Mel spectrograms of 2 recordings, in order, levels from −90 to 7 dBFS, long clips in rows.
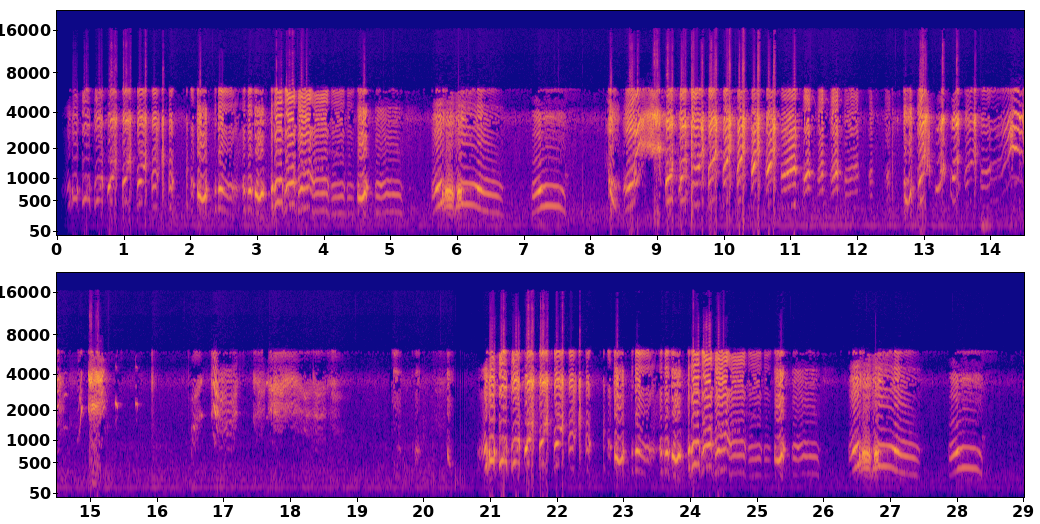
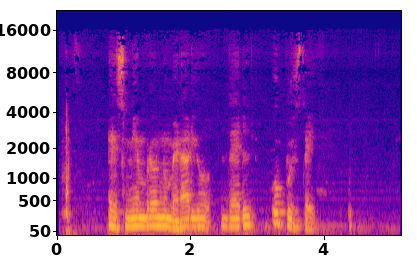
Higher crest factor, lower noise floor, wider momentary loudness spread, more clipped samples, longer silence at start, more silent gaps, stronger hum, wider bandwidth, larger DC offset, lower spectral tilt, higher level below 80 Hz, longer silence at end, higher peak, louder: about the same, 18 dB vs 14 dB; first, -56 dBFS vs -46 dBFS; first, 22 LU vs 15 LU; neither; about the same, 0.15 s vs 0.1 s; neither; neither; first, 17 kHz vs 15 kHz; neither; second, 2.5 dB/octave vs -6.5 dB/octave; second, -66 dBFS vs -36 dBFS; about the same, 0.65 s vs 0.75 s; about the same, 0 dBFS vs -2 dBFS; about the same, -15 LUFS vs -14 LUFS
